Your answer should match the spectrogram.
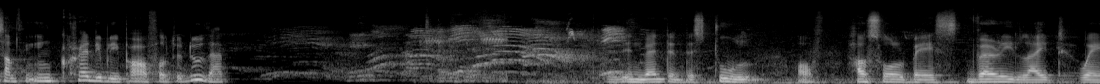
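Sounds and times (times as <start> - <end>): children chattering and calling: 0.0 - 8.0.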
